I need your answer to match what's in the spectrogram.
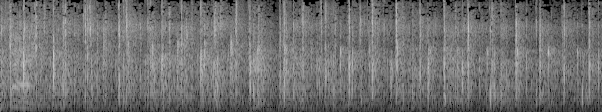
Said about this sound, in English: And if anyone else is feeling excited, then maybe they could wave their hands and have a clap.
